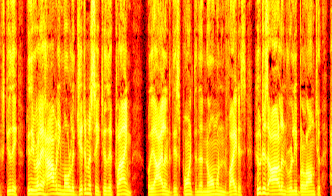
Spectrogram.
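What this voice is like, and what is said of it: Poor put-on Irish accent. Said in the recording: “I was unable to completely figure out your Irish accent, but it sounds good to my ears ... even though it's terrible ... keep this accent up before inevitably cracking and falling into some kind of American redneck mishmash”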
